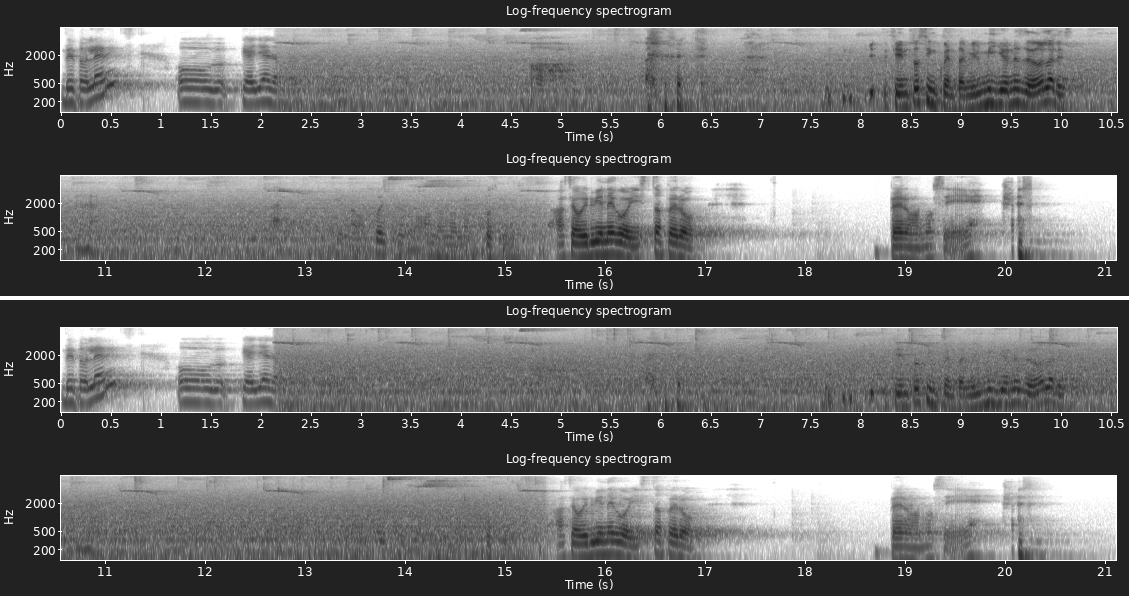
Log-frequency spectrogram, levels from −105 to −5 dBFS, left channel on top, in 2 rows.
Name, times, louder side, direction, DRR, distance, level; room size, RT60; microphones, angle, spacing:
voice 1, 0.0-2.8 7.6-8.1 10.7-11.0, left 2 dB, 15° left, 10 dB, 0.4 m, -36 dB
Drip, 2.1-15.4, right 3 dB, 80° right, 1.3 m, -36 dB
voice 2, 4.7-5.2 5.8-6.5 6.8-7.1 8.3-10.1 12.7-12.8 13.2-15.1 15.4-16.9 18.9-20.3, left 5 dB, 70° left, 16 dB, 0.5 m, -28 dB
sound 1, 17.7-18.4, equal, 45° right, 5.4 m, -58 dB
17.0 x 6.4 x 8.2 m, 1.2 s
head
